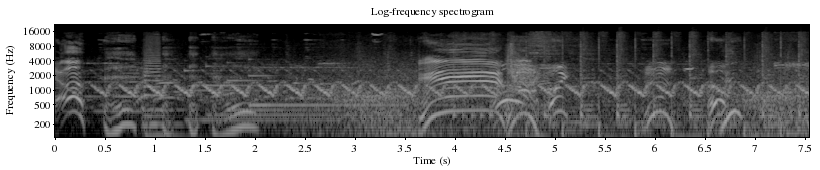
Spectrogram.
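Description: Cartoon ambulance siren wailing in a loud rising-and-falling pattern through a traffic jam, mixed with other honking siren tones and animated voices talking over it.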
